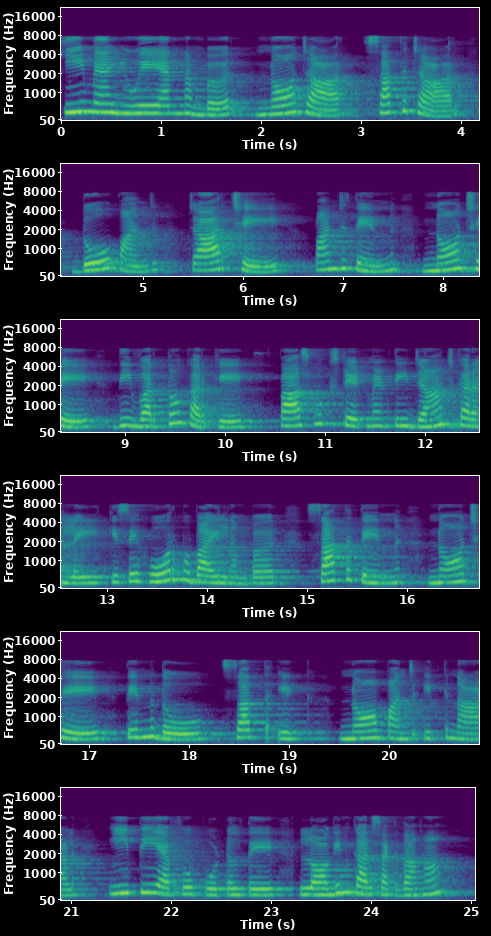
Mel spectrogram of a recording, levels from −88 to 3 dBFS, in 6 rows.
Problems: none marked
